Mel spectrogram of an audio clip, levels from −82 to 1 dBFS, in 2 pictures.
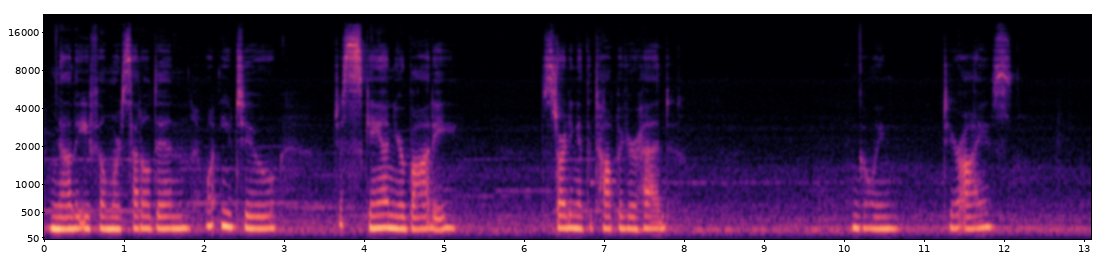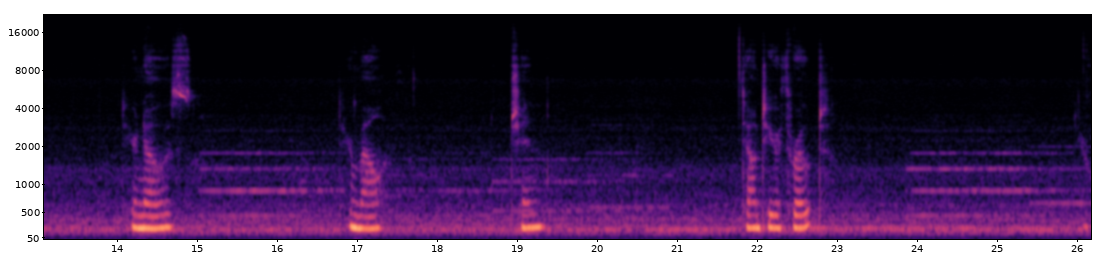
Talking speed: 90 wpm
